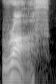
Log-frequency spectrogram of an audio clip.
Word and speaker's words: rath: in guire and Gimbal and pronounce wrath to rhyme with bath for this 61,000 fresh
